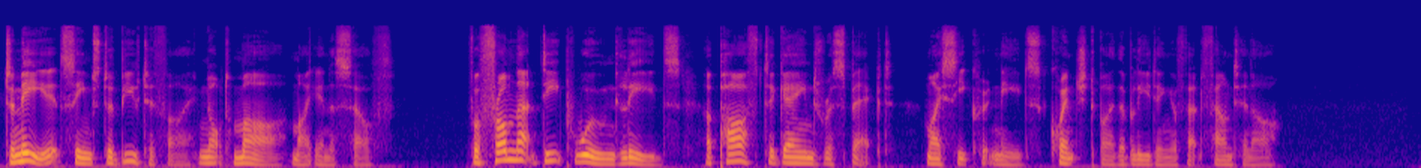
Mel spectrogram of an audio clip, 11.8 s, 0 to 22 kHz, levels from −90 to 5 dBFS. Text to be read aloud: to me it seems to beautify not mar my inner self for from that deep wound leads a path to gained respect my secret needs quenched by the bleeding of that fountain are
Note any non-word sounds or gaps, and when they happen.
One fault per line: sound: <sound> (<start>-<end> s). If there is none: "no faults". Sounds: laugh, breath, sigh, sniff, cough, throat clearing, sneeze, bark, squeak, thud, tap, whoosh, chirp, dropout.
no faults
